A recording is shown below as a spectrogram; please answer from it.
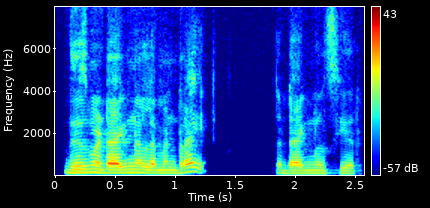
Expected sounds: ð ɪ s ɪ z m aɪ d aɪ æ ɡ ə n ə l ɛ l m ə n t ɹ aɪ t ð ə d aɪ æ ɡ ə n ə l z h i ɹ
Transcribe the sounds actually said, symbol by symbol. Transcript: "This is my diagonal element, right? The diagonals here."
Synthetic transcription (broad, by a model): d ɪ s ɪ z m aɪ d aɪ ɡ n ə l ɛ m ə n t ɹ aɪ t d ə d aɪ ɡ n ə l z h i ɹ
